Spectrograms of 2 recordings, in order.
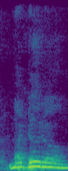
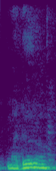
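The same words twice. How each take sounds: First: Maduro said with a tapped r, mah-DOO-ro; Spanish-style Maduro. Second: Maduro with a quick tapped r, mə-DU-to; Spanish-style Maduro. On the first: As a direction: roll the r lightly in Maduro. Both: Shown as a demonstration. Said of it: "Notice how I said that".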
